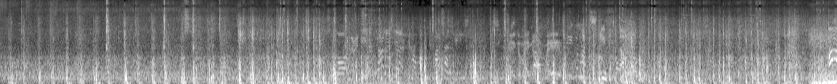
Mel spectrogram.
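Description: Horse hooves clip-clopping in Assassin's Creed Valhalla, a steady rhythmic run of hoofbeats at moderate volume, with speech over parts of it.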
